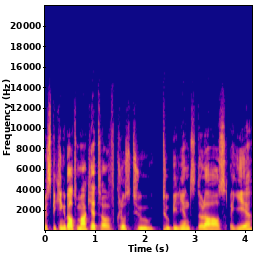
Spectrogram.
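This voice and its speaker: On a very clean recording with a silent background, a man with a French accent speaks fairly slowly at a medium pitch with ordinary pitch variation. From France. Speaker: panel moderator. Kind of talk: conference panel introduction. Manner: hesitant, many fillers.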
